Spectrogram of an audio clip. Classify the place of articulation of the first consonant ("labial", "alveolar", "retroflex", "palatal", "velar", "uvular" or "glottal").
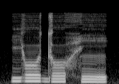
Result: palatal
